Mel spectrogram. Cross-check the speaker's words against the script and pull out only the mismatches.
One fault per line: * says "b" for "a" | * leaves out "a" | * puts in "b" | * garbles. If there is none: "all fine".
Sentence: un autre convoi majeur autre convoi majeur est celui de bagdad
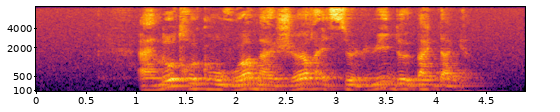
* leaves out "autre convoi majeur"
